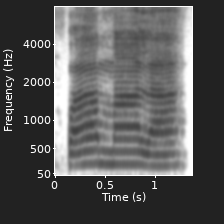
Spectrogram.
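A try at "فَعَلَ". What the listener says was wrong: bukan fama, ain ya, bukan ma, ain. Fa'ala. Fa'ala, dibuka mulutnya ya ketika dia fathah, terbuka semuanya fa'ala. Ainnya tidak di hidung, kemudian tidak dipanjangkan, tidak juga ke dada. Dari tenggorokan bagian tengah ya. Fa'ala. Jangan dipanjangkan, ainnya. Pendek. Fa'ala.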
